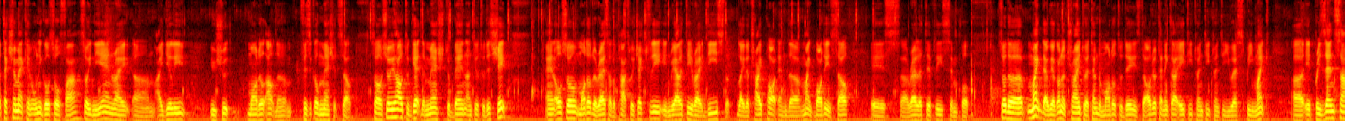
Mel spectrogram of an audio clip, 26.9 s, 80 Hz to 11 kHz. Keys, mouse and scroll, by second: 0.7 scroll up 1, 3.8-4.3 scroll down 1, 4.3-6.8 scroll up 1, 6.9 alt+click, 8.2 scroll down 1, 8.5 alt+click, 9.5 alt+click, 10.4 alt+middle click, 10.8 alt+click, 11.2 alt+middle click, 12.2 alt+middle click, 12.5 alt+click, 13.4 alt+click, 14.2 alt+click, 15.5 alt+middle click, 15.8 alt+click, 16.2 alt+middle click, 16.6 scroll down 1, 16.8 alt+click, 17.5 alt+click, 21.3 click.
